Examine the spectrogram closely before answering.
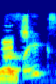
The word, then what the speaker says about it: Frakes: I think it's Jonathan Frakes. Is that how you pronounce it?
